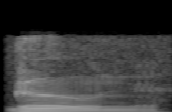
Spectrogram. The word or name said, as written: goon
